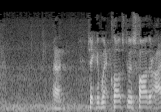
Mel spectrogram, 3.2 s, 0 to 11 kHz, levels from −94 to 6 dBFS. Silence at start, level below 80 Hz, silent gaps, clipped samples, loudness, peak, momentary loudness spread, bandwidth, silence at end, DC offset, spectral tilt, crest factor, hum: 0 s; -40 dBFS; none; under 0.1%; -17 LUFS; 0 dBFS; 16 LU; 8 kHz; 0 s; under 0.1%; -6 dB/octave; 18 dB; none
